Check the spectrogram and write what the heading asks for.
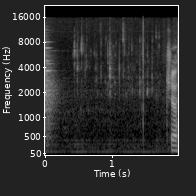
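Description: Canned coconut milk poured into a stainless steel saucepan: a short sharp sound at the start, then a faint trickle with small drips.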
